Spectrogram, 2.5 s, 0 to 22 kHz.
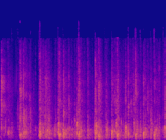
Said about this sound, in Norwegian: Og vi fortsetter applausen for vinneren fra Kvitt eller dobbelt i 1985, jernbaneeksperten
